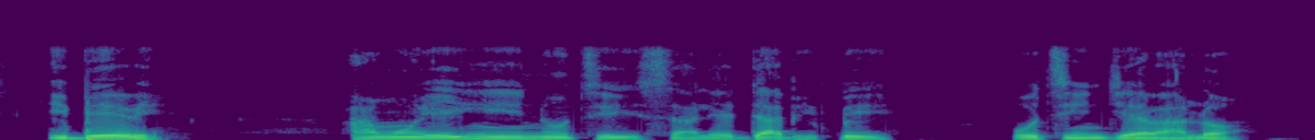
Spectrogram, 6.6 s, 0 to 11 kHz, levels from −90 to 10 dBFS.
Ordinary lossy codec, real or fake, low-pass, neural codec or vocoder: none; real; 7.2 kHz; none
